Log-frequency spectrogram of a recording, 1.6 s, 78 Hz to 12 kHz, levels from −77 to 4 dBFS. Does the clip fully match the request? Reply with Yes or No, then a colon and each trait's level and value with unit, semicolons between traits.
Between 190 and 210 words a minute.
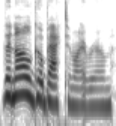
No: fast, 270 wpm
